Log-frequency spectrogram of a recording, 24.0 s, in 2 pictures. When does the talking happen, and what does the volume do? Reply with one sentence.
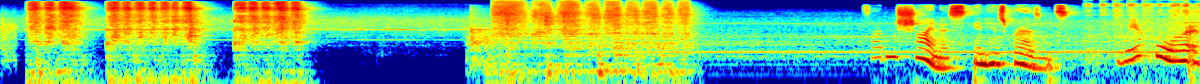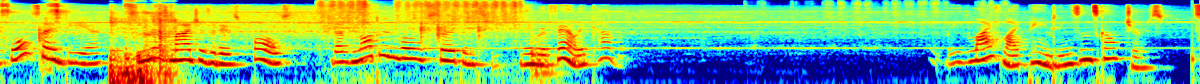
The talking can be heard from 8.7 to 18.2 s, at a steady volume; and briefly from 21.4 to 23.9 s.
